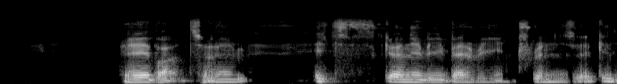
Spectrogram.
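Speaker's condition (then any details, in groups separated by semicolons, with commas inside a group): Cerebral palsy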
